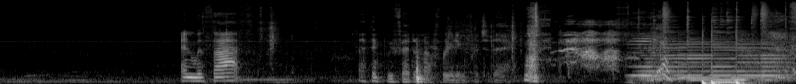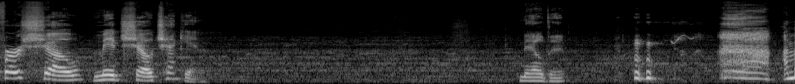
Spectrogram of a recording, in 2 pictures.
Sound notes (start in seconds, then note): 5.2 laughing; 6.2 bright music; 14.0 laughing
